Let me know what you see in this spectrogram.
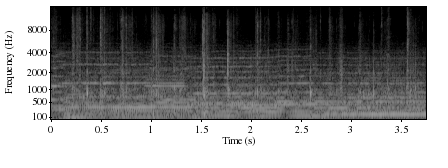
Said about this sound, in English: Here he comes now, the protector of the plains. Hark! Can you hear his footsteps?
